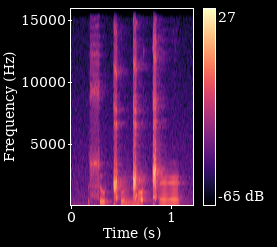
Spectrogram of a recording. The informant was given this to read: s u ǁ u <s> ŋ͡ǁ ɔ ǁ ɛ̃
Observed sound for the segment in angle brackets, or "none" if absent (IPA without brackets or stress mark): none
